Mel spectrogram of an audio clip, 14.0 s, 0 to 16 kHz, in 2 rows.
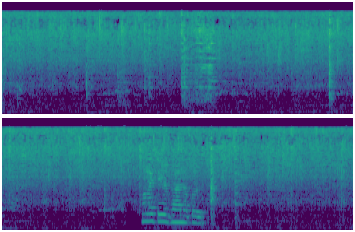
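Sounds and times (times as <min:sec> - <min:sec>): garlic sizzling in hot ghee: 0:00.0 - 0:14.0
utensil scraping pan: 0:02.3 - 0:04.4.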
